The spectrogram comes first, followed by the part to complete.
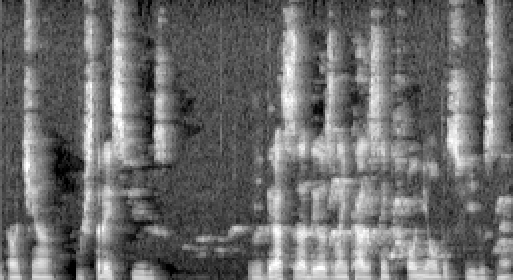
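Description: This is an ordinary speaking voice at a moderate pace. Its pitch variation is ordinary. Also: man. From Brazil, Maranhão (Chapadinha). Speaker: pharmacy business owner. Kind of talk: interview storytelling.

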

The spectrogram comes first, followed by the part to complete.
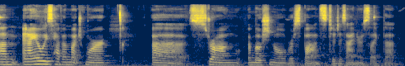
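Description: Woman's voice with ordinary pitch variation and audible room echo. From Chinese heritage. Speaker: former magazine editor, Instagram staff. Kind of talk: casual interview.

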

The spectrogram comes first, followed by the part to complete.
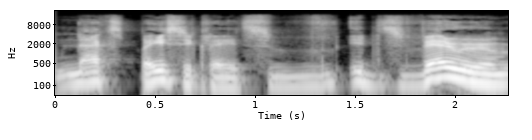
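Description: A speaker with a German accent talks at a moderate pace on a very clean recording with a silent background. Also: man. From southern Austria (Carinthia). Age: 30s. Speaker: podcast co-host, musician. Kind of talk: casual chat. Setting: band retreat in countryside house.

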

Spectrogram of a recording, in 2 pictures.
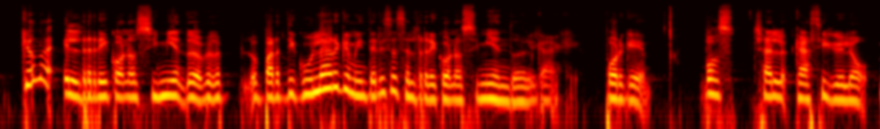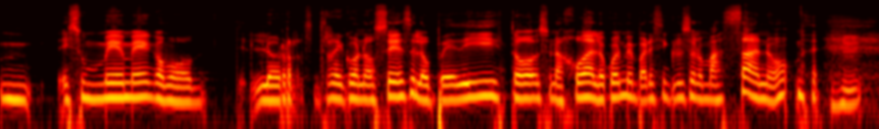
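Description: A woman's unremarkable speaking voice at a medium pitch, with ordinary pitch variation and a moderate pace. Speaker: podcast editor. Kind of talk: interview.

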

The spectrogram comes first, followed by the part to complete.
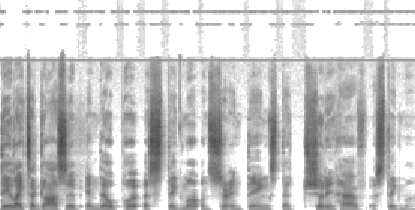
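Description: In a normal speaking voice, a man with a fairly low pitch talks at a fairly slow pace with fairly even intonation and hardly any pauses, on a very clean recording with a silent background. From Dominican-American household. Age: 20s. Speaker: podcast co-host. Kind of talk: casual chat.

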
